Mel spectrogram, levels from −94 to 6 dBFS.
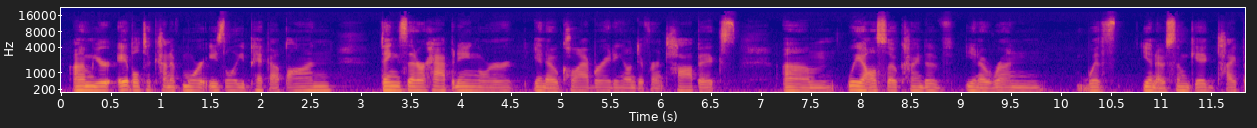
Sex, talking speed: female, 180 wpm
